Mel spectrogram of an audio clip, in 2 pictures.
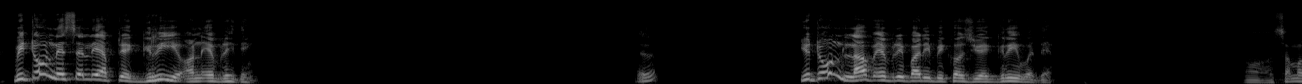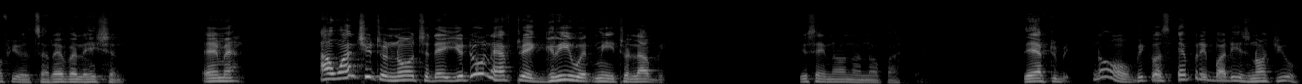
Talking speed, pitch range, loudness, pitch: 130 wpm, 125-185 Hz, -34 LUFS, 145 Hz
